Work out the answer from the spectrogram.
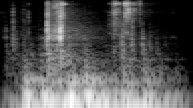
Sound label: household keys remove from wooden door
